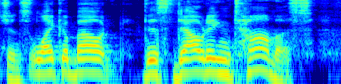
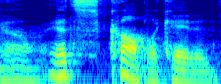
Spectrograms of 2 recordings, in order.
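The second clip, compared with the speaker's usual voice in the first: lower, softer, hesitant answer; 5 semitones lower, 8 dB quieter than usual. A narrator's reading. Father avoids explaining trouble with mother to his son, hesitant. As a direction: trail down quietly, reluctant to explain. Father dodges son's hard question.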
